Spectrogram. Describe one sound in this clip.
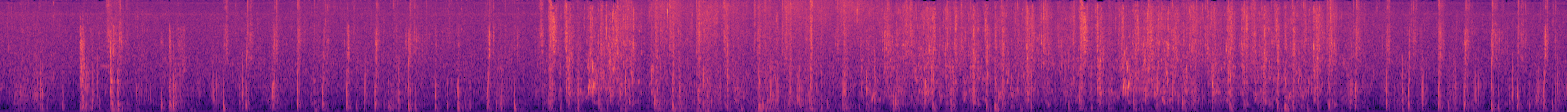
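Footsteps run quickly through wet undergrowth.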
